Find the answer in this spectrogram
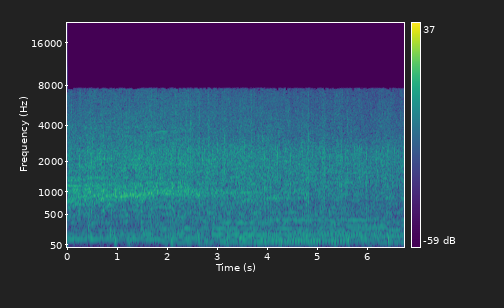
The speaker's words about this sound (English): Thank you for that well-received round of applause. I appreciate it quite a bit.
